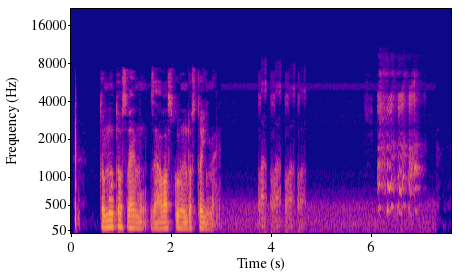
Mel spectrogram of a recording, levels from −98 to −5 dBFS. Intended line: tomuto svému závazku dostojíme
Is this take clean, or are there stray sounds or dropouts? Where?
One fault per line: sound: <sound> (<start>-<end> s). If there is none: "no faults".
sound: laugh (3.7-4.7 s)
sound: laugh (5.9-7.1 s)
